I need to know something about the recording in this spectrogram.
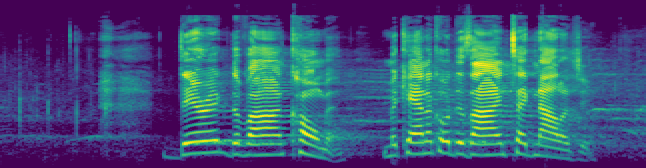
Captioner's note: audience applauds; audience cheers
